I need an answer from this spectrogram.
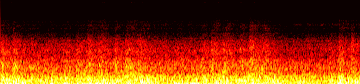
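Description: Container freight train's wagons rolling past, a steady noise of steel wheels on rail.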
